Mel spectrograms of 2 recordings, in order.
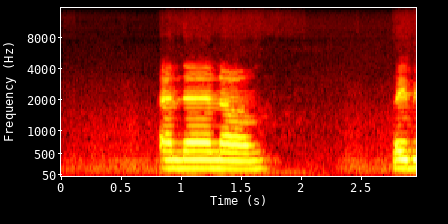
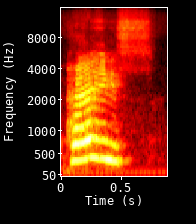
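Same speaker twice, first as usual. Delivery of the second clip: higher country drawl on Peace; country-accent farewell; 10 semitones higher, 5 dB louder than usual. Shown as a demonstration. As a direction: say it like a Southern country boy. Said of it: "gotta use the country accent".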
